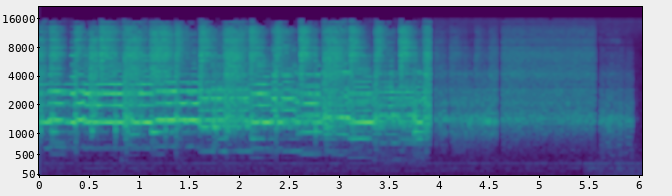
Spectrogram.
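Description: Music from an FM broadcast playing through a Sony Ericsson mobile phone's built-in FM radio, tuned to 95.1 MHz. About four seconds in it cuts off abruptly as the radio is tuned up the dial, leaving a quieter, hissy signal.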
